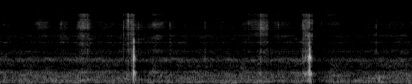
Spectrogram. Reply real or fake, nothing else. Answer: fake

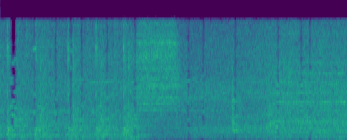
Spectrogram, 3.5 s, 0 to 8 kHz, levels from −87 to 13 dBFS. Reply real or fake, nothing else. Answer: fake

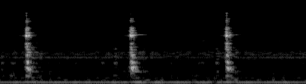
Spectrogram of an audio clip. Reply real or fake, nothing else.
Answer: fake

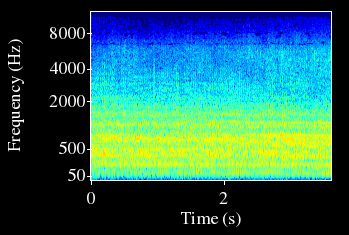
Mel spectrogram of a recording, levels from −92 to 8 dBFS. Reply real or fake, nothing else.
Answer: real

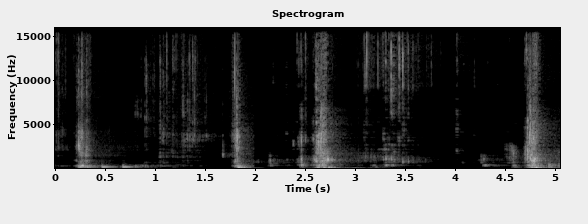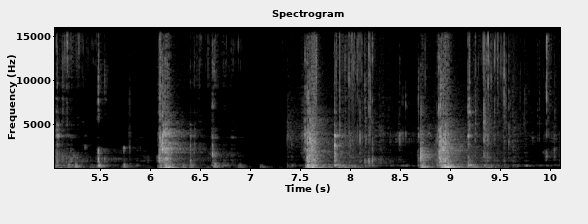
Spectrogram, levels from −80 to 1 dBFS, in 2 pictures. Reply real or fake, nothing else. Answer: real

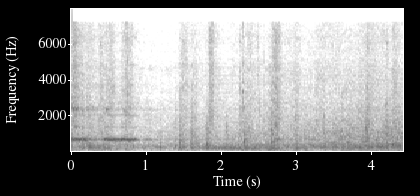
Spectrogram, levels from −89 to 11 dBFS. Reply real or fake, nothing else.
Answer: fake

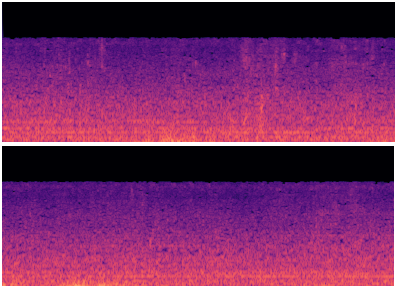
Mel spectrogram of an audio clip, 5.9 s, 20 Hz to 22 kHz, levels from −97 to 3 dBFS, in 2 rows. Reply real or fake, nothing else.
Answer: real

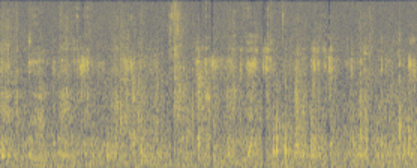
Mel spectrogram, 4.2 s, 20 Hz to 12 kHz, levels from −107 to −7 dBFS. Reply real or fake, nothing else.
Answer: real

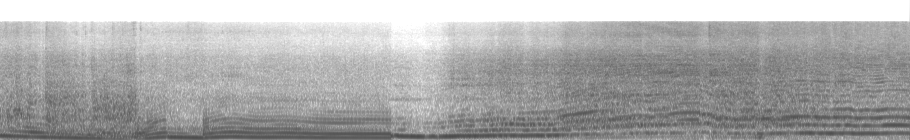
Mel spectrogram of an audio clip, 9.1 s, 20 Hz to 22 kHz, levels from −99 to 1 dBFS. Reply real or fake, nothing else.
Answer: real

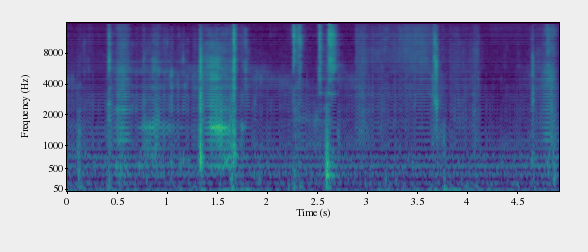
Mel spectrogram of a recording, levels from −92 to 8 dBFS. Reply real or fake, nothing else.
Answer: fake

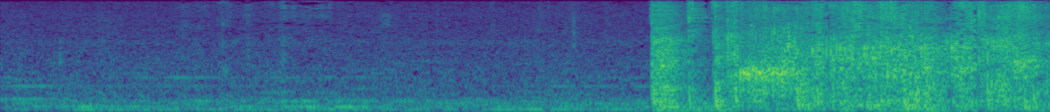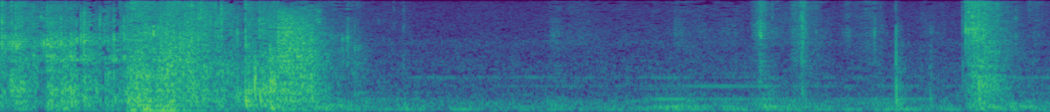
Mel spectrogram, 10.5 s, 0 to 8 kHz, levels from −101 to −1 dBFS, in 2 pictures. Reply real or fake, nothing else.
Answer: real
